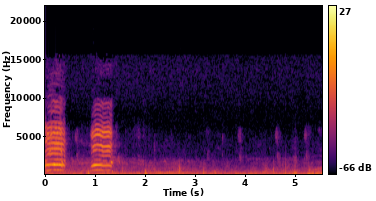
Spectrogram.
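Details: Black goats at a farm in Gimhae, South Korea, in an outdoor exercise yard on a foggy Friday morning, 29 March 2019: two loud, quavering bleats in quick succession at the start, then quiet yard noise with soft clicks.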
